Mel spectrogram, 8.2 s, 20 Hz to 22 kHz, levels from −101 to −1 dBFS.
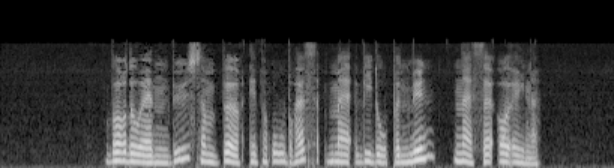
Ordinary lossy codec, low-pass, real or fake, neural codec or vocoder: AAC, 24 kbps; 19.8 kHz; fake; vocoder, 44.1 kHz, 128 mel bands, Pupu-Vocoder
